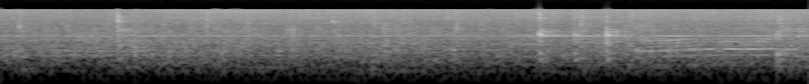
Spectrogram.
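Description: Steady hissing and bubbling of spaghetti boiling hard in an aluminium pot on the stove.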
